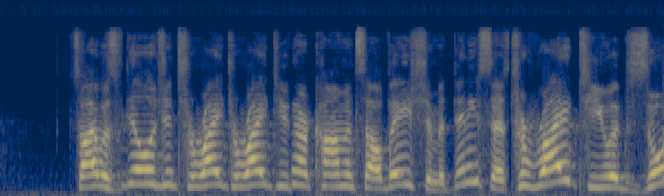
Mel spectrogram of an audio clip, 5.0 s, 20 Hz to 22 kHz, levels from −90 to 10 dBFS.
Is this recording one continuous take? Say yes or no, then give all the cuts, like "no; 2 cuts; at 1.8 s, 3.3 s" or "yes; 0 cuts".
no; 4 cuts; at 0.9 s, 1.7 s, 2.2 s, 3.8 s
